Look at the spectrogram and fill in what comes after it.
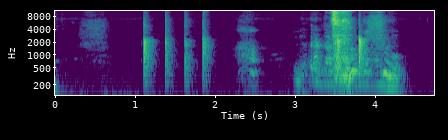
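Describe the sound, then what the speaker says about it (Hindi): Four sharp sneezes in quick succession, close and loud, followed by a burst of several more sneeze-like outbursts, with quiet voices murmuring between them in a home setting. "कहाँ से छींक आवत है बार बार"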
